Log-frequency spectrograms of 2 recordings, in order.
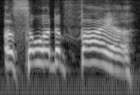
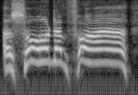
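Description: First: High, slow triumphant shout. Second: High, loud chanting shout; crowd cry. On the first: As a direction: cry out in triumph. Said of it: "shouted Queen Selyse". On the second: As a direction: roar it as one of the crowd. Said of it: "took up the cry". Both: A narrator's reading.

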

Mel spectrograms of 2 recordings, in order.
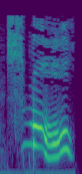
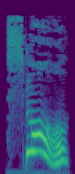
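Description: First: Shrill disbelief. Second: "Small?" raised in surprise, rising; incredulous. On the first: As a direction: squeak "Small?" in outraged disbelief. Hermione echoing louder, higher. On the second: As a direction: echo "Small?" in disbelief. Hermione echoing in disbelief. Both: A narrator's reading.

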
